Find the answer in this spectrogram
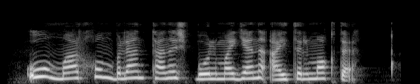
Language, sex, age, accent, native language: Uzbek, female, 18-24, Navoiy, Uzbek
